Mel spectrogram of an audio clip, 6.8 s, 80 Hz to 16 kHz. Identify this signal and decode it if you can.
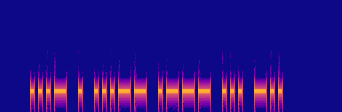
Morse code, heard as a keyed tone, about 15 wpm, 700 Hz. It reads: VE3JSD
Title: DXCC-100 Call Signs - 6 Characters - Repeated 3x - 15wpm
